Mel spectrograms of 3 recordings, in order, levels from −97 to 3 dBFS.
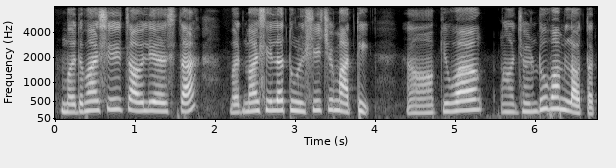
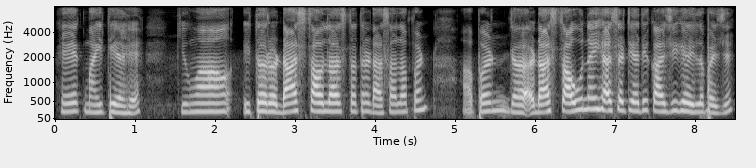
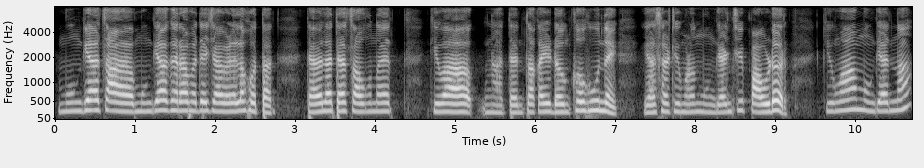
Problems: none marked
